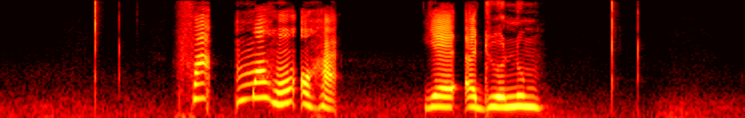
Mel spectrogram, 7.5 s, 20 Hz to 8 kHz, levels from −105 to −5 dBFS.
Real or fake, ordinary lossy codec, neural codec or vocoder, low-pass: real; none; none; none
